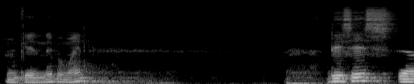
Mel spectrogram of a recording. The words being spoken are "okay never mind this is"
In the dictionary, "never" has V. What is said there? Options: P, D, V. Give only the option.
P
